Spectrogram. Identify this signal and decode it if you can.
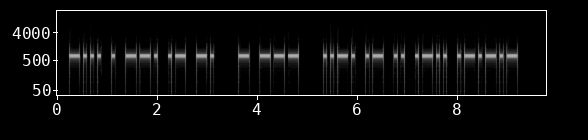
Morse code, heard as a keyed tone, about 17 wpm, 700 Hz. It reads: BEGAN TO FAIL.
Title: Sentences from Top 1100 Words 17wpm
